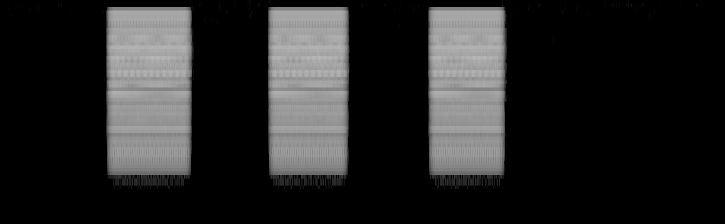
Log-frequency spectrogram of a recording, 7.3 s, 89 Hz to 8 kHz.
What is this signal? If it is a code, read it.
Train horn signal, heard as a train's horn. 3 short. On North American railways: when stopped, the train will back up.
